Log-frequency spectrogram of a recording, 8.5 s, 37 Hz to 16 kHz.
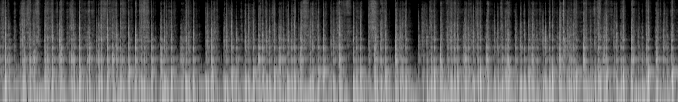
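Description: Fingertips and nails of both hands tap quickly on the top edge of a large, white, hollow styrofoam box. The result is a steady, rapid patter of short, dry, hollow thumps with a low, boomy body near 98 Hz and a faint light click on top, each tap dying away almost instantly.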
